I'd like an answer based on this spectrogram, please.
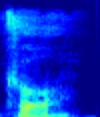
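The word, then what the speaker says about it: Cumhall: her parents effing knew what they were doing it's pronounced cool and not from a series of books but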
